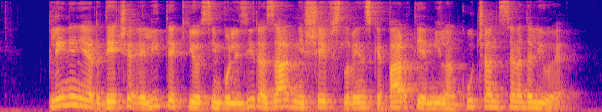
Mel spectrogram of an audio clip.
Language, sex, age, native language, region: Slovenian, male, 30-49, Slovenian, Savinja region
